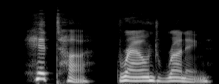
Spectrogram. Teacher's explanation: ground running flows together smoothly, almost like one long word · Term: connected speech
